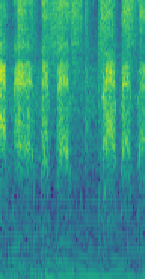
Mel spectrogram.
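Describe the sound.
A man mimics a cartoon duck's garbled, quacking speech while being arrested: a few nasal, buzzy bursts of squawky voice in quick succession, fairly loud and continuous.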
